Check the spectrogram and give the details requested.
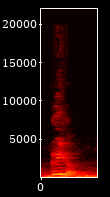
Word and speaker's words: गृह: क्या है घर जो ऋ की मात्रा है वो गृह गृह बोलेंगे और ये ग्रह ठीक है तो जैसे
